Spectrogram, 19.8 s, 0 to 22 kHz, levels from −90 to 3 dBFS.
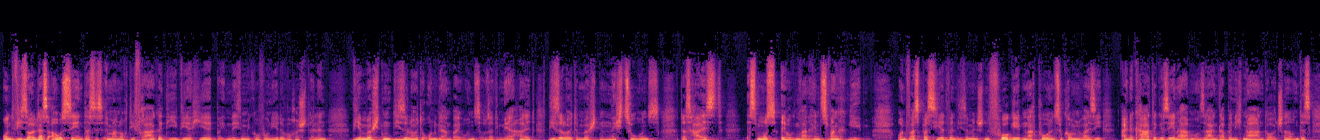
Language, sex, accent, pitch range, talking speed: English, male, German, 105-130 Hz, 215 wpm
